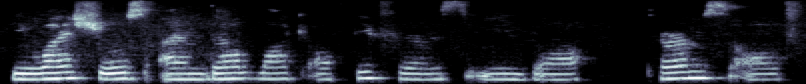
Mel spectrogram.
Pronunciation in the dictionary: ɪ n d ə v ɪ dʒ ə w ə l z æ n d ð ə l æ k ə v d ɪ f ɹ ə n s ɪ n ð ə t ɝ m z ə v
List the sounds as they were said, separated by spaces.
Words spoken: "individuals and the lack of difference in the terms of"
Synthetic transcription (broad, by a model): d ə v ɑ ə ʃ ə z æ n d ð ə l æ k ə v d ɪ f ɹ ə n s ɪ n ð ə t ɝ m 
